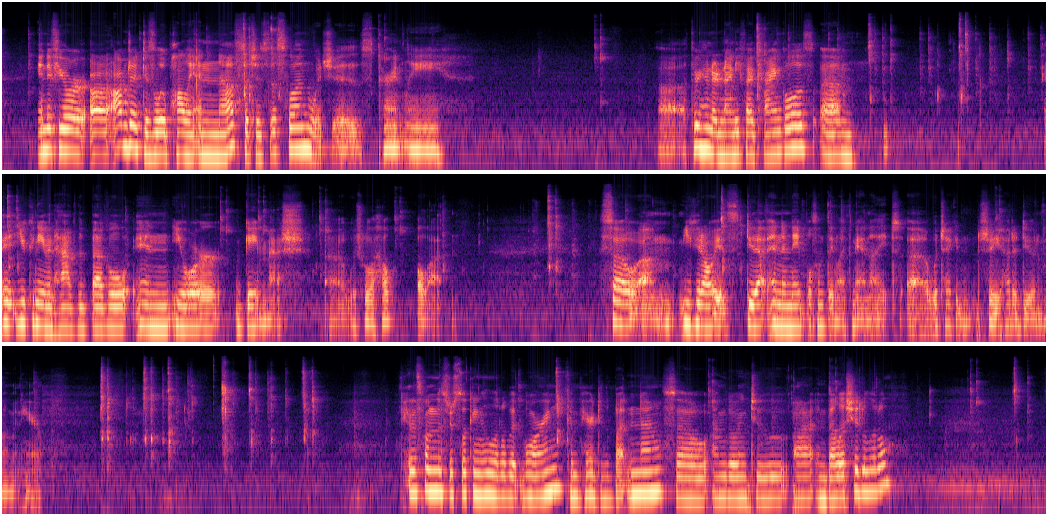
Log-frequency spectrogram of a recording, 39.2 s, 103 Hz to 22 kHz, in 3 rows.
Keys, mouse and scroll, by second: 2.9 Tab, 3.3 typing, 9.4 Tab, 13.1 Tab, 19.8 Tab, 27.8 Tab, 29.8 z, 33.0 x.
